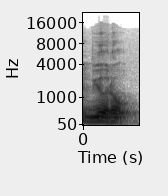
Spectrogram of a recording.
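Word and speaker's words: bureau: इधर ब्यूरो, ब्यूरो में आखिर में EAU है, उच्चारण हो रहा है ओ।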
